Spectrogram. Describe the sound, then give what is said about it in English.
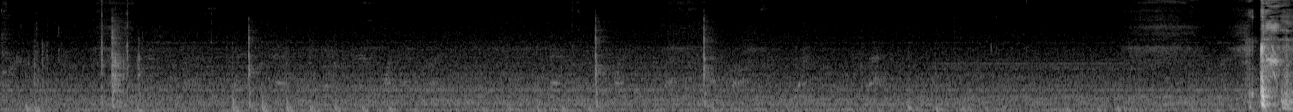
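Scattered short coughs after taking a dab break up a quiet, low background hum, a few faint isolated hacks early on and a louder, harsher burst of coughing right at the end. “Try not to cough.”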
